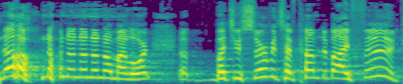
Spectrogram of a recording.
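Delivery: high, loud, flustered denial; hammed-up pleading; pleading protest. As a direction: protest frantically to a powerful lord. Brothers protest to Joseph.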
